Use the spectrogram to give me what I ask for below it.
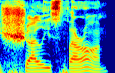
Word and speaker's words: Charlize Theron: And they're kind of like a superhero squad led by Charlize Theron. I believe is the proper pronunciation.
